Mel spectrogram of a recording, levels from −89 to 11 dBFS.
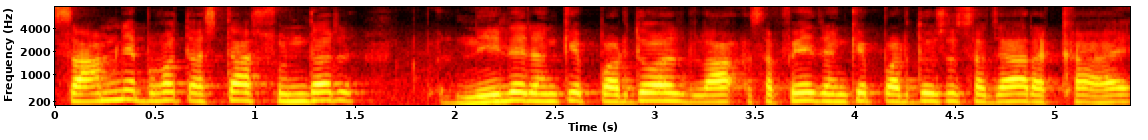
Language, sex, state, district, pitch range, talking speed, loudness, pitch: Hindi, male, Chhattisgarh, Bastar, 205-235 Hz, 200 wpm, -15 LUFS, 220 Hz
